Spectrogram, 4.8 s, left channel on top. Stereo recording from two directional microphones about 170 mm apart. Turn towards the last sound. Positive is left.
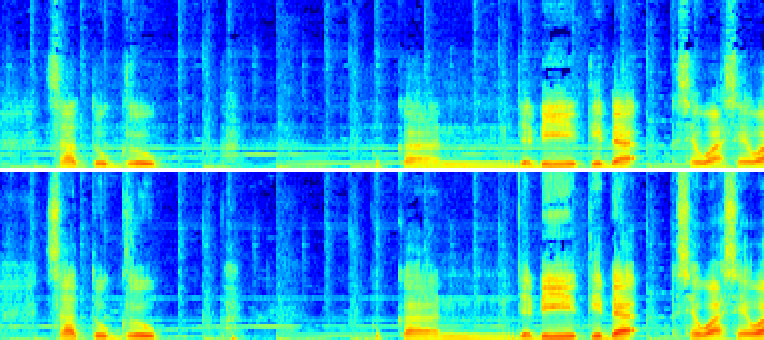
turn(degrees=-35)  # may be behind; listen again after turning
